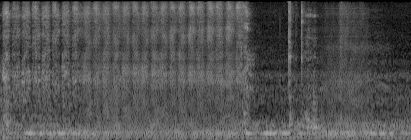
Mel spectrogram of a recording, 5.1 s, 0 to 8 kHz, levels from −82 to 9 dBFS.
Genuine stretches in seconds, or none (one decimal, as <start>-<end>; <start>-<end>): 0.0-1.0; 3.0-4.0; 4.6-5.1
